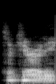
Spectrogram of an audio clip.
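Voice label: "security", robot voice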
